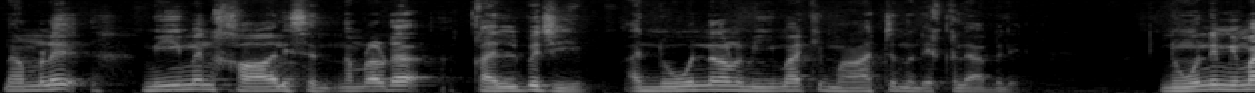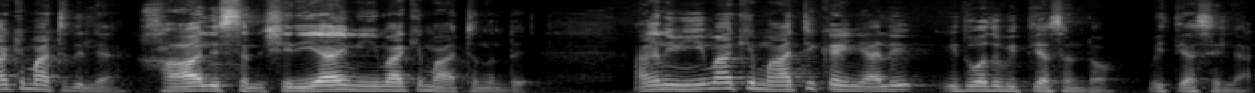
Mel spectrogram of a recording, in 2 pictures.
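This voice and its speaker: A man with a Malayali accent teaching a Quran recitation class, quizzing his students and chanting example verses slowly. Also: mid-range voice, animated, a little mellow. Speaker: tajweed teacher. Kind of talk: live class lesson with students.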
